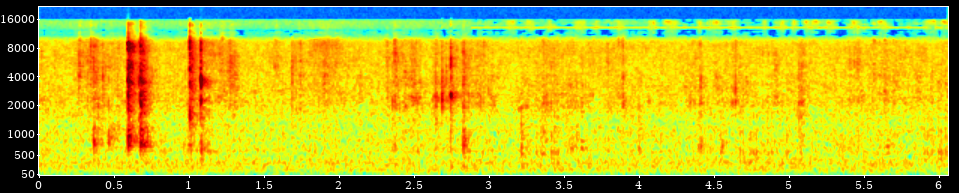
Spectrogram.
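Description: Light clicks and handling noise of safety glasses and a dust respirator being fitted on: three sharp clicks in the first second, then softer scattered ticks.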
